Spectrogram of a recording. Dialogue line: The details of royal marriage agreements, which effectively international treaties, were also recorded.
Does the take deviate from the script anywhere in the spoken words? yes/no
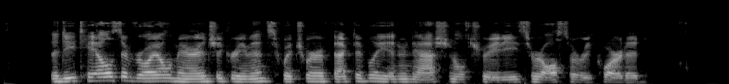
yes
